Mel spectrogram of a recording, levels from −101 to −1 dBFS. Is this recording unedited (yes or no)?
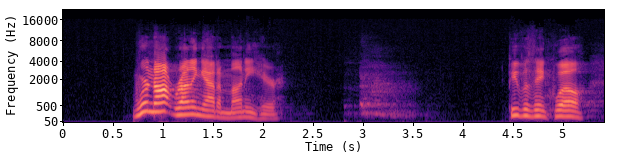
no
